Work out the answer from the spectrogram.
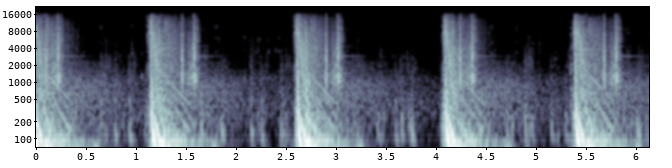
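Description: Shotgun blasts in a first-person shooter video game where the weapon reloads automatically after a slide: four loud, booming shots at an even pace, each followed by a fading rumble, with no talk.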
